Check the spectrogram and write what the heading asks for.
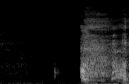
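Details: Adult with a lingering illness after several days of fever: after a quiet pause, one loud, harsh cough burst in a small room.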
